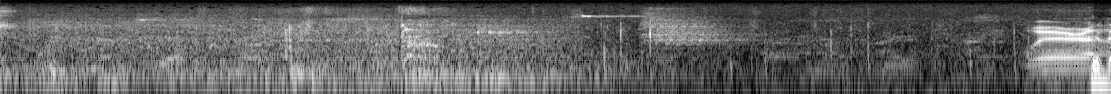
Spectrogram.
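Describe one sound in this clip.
A crowd murmurs and chatters in a busy hall.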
